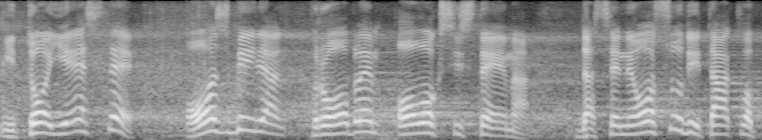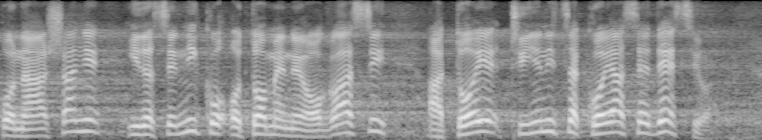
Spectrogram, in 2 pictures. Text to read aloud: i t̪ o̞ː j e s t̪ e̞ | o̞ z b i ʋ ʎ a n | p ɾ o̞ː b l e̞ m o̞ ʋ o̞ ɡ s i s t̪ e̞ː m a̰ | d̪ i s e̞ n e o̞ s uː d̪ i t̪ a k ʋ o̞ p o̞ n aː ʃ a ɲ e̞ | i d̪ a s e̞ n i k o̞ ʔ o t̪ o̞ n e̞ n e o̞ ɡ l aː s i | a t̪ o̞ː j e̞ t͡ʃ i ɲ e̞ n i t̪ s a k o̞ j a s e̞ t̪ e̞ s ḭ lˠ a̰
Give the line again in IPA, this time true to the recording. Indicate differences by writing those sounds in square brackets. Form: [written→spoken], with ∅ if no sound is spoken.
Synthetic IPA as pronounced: i t̪ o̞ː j e s t̪ e̞ | o̞ z b i [ʋ→∅] ʎ a n | p ɾ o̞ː b l e̞ m o̞ ʋ o̞ ɡ s i s t̪ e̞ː m a̰ | d̪ [i→a] s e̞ n e o̞ s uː d̪ i t̪ a k ʋ o̞ p o̞ n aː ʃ a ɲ e̞ | i d̪ a s e̞ n i k o̞ ʔ o t̪ o̞ [n→m] e̞ n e o̞ ɡ l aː s i | a t̪ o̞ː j e̞ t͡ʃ i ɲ e̞ n i t̪ s a k o̞ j a s e̞ [t̪→d̪] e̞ s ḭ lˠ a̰

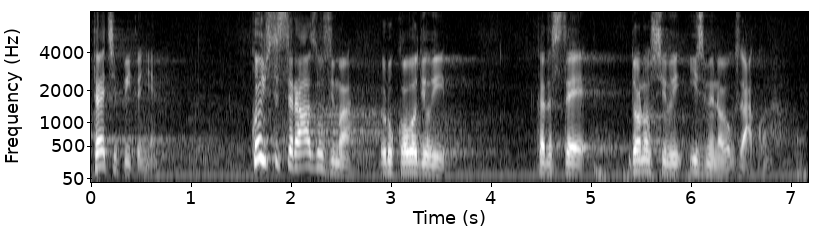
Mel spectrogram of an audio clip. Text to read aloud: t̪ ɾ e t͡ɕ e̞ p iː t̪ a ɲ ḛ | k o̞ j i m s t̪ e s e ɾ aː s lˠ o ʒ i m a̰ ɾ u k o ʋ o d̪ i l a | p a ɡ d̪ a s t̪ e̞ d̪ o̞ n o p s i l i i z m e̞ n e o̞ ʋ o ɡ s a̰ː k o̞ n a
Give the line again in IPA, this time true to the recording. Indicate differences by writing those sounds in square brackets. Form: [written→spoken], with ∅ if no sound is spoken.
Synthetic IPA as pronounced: t̪ ɾ e t͡ɕ e̞ p iː t̪ a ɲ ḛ | k o̞ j i m s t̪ e s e ɾ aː [s→z] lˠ o [ʒ→z] i m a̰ ɾ u k o ʋ o d̪ i l [a→i] | [p→k] a [ɡ→∅] d̪ a s t̪ e̞ d̪ o̞ n o [p→∅] s i l i i z m e̞ n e o̞ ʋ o ɡ [s→z] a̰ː k o̞ n a

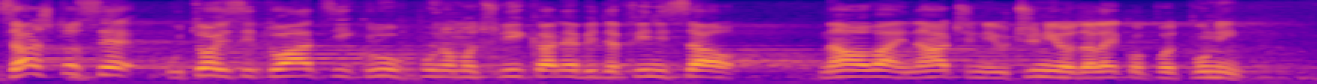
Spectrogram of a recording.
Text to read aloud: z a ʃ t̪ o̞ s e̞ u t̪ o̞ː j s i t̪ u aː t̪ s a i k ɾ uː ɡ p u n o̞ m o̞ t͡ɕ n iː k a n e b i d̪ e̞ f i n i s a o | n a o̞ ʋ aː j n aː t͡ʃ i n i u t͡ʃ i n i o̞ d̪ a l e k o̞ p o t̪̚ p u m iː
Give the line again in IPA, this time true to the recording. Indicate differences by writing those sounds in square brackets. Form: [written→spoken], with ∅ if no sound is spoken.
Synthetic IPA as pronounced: z a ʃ t̪ o̞ s e̞ u t̪ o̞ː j s i t̪ u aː t̪ s [a→i] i k ɾ uː ɡ p u n o̞ m o̞ t͡ɕ n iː k a n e b i d̪ e̞ f i n i s a o | n a o̞ ʋ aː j n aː t͡ʃ i n i u t͡ʃ i n i o̞ d̪ a l e k o̞ p o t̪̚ p u [m→n] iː

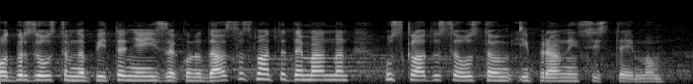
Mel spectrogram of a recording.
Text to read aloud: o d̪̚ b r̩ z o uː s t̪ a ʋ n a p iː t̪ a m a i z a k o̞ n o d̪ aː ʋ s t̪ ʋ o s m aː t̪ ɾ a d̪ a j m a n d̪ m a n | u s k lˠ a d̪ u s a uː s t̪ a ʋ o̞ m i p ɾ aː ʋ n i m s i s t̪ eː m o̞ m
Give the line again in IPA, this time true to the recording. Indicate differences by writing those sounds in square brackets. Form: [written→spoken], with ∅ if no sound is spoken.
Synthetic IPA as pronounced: o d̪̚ b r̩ z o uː s t̪ a ʋ n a p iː t̪ a [m→ɲ] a i z a k o̞ n o d̪ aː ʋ s t̪ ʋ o s m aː t̪ ɾ a d̪ a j m a n d̪ m a n | u s k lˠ a d̪ u s a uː s t̪ a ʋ o̞ m i p ɾ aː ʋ n i m s i s t̪ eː m o̞ m

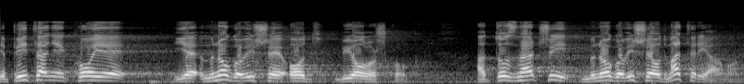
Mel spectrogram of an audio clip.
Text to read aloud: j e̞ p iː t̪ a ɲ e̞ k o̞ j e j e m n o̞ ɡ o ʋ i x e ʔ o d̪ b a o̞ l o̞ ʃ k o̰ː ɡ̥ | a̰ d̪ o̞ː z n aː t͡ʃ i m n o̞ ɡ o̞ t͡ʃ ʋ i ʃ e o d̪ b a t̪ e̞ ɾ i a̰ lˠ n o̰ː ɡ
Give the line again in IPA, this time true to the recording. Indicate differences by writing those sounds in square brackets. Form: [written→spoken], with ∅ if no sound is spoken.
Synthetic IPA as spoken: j e̞ p iː t̪ a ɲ e̞ k o̞ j e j e m n o̞ ɡ o ʋ i [x→ʃ] e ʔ o d̪ b [a→i] o̞ l o̞ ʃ k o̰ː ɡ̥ | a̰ [d̪→t̪] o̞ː z n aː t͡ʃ i m n o̞ ɡ o̞ [t͡ʃ→∅] ʋ i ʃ e o d̪ [b→m] a t̪ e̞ ɾ i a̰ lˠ n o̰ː ɡ

